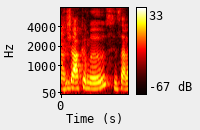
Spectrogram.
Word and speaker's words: Jacquemus: And even like Um, Jacquemus, is that how you say it? yes, I want one of, Jacquemus.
